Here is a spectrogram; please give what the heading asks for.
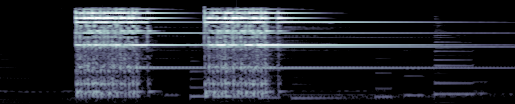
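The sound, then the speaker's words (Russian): Telephone bell ringing for an incoming call: two loud, bright bursts of ringing separated by a short pause, then a quieter lingering tone. “Нас подслушивают. Постойте. По-моему, к нам поступил первый звонок.”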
